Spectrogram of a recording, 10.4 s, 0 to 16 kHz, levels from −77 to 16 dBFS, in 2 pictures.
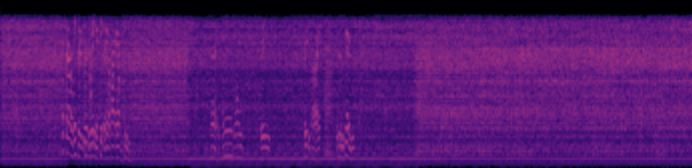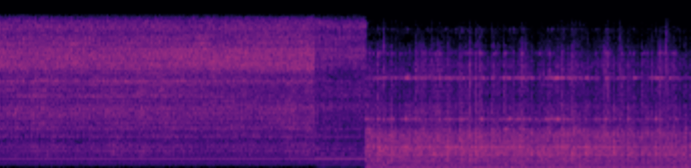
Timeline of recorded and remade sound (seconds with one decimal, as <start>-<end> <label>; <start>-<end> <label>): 0.0-10.4 recorded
